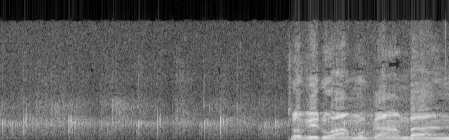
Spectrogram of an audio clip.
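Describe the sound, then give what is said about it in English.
An audience claps in scattered, uneven bursts for a man coming forward to confess Christ. After about two seconds a loud male voice starts speaking and takes over the sound. “Some of you shall just come clap for him.”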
